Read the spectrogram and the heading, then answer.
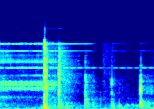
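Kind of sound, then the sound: household object, telephone bell ringing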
